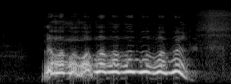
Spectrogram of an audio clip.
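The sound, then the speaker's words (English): A little poodle that ran out to a dirt road barks at a passing pit bull, giving one drawn-out, quavering yelp that wobbles in pitch and drops away at the end. “When it saw the pit bull, it jumped off the porch and ran out to the dirt road and began to bark at this pit bull.”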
